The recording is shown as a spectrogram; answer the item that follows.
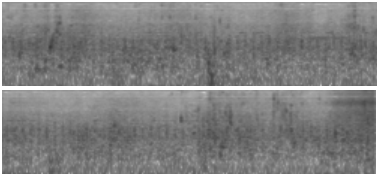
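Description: Steady, moderate outdoor background noise with faint scattered ticks and rustles.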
